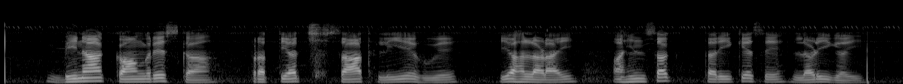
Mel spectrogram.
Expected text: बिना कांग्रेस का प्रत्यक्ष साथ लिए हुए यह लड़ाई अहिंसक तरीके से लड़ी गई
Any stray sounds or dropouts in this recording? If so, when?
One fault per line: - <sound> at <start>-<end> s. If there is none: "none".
none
